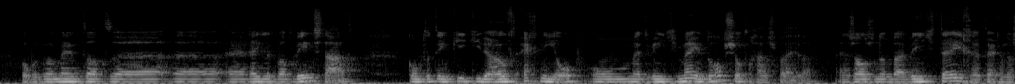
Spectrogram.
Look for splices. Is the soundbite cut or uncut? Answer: uncut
